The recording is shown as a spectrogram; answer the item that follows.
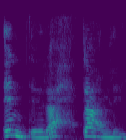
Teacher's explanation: So instead of saying تعملي, which sounds wrong, we say تعملي. We're dropping the dhamma, the O sound.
